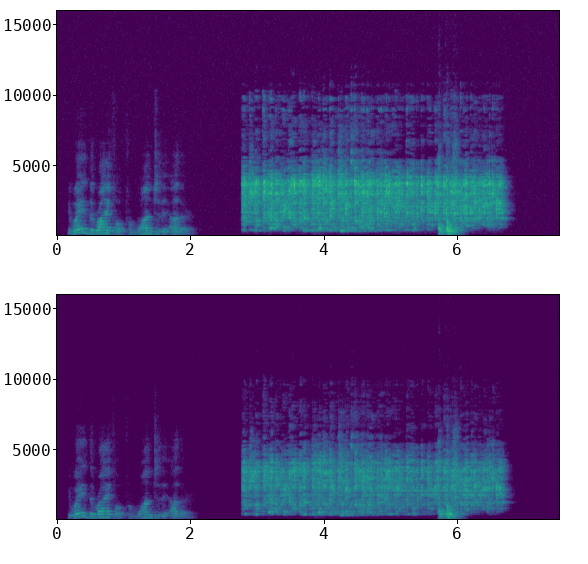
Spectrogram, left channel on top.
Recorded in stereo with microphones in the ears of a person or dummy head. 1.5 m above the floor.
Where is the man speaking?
Centre (ahead or behind), 1.3 m.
